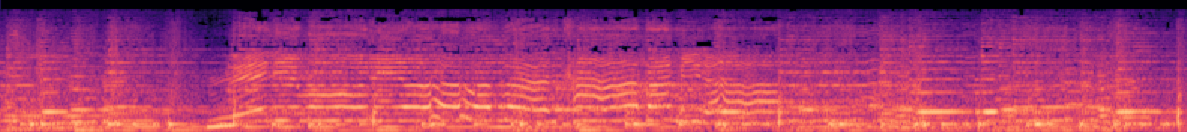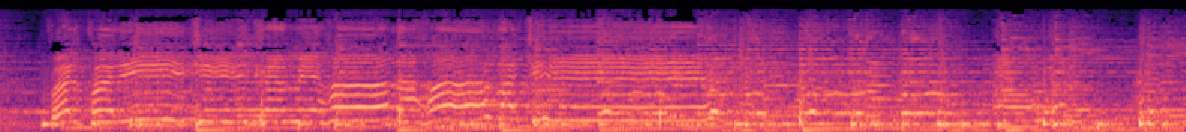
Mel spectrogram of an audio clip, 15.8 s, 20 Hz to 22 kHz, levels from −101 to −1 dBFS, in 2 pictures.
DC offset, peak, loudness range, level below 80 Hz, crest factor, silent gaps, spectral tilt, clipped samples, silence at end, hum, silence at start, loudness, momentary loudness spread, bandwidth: under 0.1%; -4 dBFS; 2 LU; -50 dBFS; 16 dB; none; -5 dB/octave; under 0.1%; 0 s; none; 0 s; -20 LUFS; 5 LU; 16 kHz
